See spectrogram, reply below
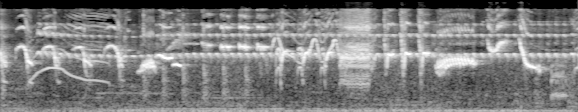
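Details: White-rumped shama song meant for training other birds: rich mix of looping whistles, steady high tones and scratchy notes, with a short harsh burst partway through.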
